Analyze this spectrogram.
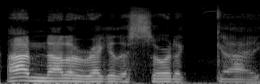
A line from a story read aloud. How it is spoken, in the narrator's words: he sighed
